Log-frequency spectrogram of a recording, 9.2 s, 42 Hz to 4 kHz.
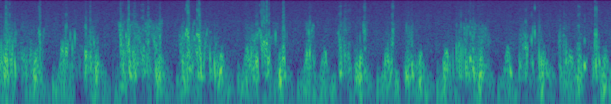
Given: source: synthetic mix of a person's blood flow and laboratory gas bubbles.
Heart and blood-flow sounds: Doppler ultrasound of blood flow; precordium
0.00-0.67 s: bubbles
0.88-1.51 s: bubbles
1.75-2.44 s: bubbles
2.65-3.30 s: bubbles
3.66-4.16 s: bubbles
4.19-4.31 s: bubbles
4.55-4.72 s: bubbles
5.04-5.26 s: bubbles
5.31-5.52 s: bubbles
5.73-5.95 s: bubbles
6.04-6.22 s: bubbles
6.62-7.37 s: bubbles
7.62-7.72 s: bubbles
7.76-8.16 s: bubbles
8.36-8.54 s: bubbles
8.58-9.03 s: bubbles
From the record:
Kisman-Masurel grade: 343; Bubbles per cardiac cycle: rolling drumbeat, 9 or more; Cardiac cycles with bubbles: 100%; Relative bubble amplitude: loud (0.450 to 0.775); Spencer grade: 3 (all of the cardiac periods contain showers or single bubble signals, but not dominating or overriding the cardiac motion signals); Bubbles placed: anywhere in the cardiac cycle

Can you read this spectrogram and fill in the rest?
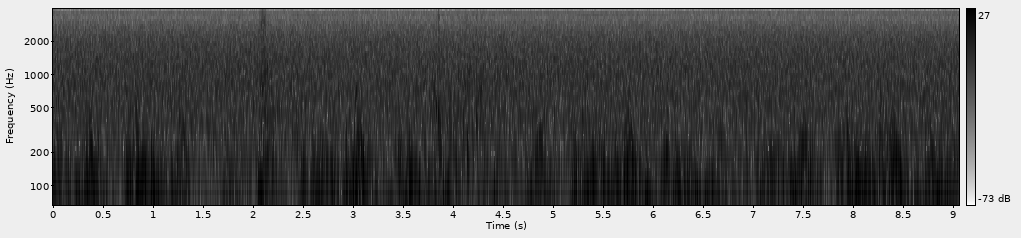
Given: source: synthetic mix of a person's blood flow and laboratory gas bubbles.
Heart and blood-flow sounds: Doppler ultrasound of blood flow; precordium
2.05-2.33 s: bubbles
2.42-2.50 s: bubbles
3.77-3.92 s: bubbles
4.04-4.32 s: bubbles
From the record:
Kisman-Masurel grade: 222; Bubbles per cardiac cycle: several, 3 to 8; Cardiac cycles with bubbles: 10 to 50%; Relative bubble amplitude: moderate (0.250 to 0.450); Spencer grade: 2 (many but less than half of the cardiac periods contain bubble signals, singularly or in groups); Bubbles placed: anywhere in the cardiac cycle

